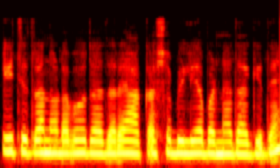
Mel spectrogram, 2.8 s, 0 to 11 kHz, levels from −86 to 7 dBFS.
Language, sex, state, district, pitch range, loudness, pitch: Kannada, female, Karnataka, Raichur, 205-220 Hz, -11 LUFS, 210 Hz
